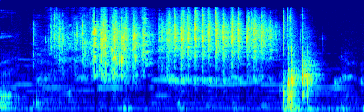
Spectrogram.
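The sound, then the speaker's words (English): Dice rattle steadily in a cup for about two seconds, a dense clicking shake, then spill with a sharp clatter and roll to a stop. They are rolled for attack hits and damage in a tabletop game. “God, these fucking dice suck.”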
